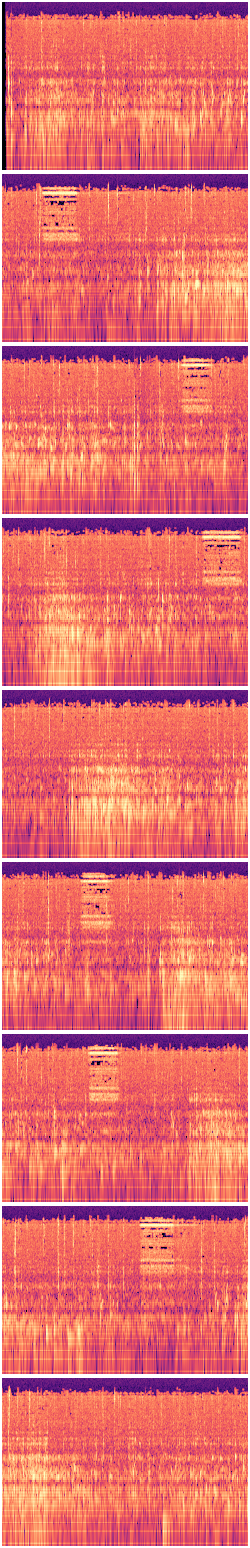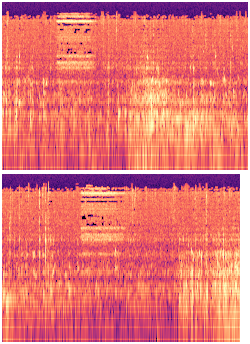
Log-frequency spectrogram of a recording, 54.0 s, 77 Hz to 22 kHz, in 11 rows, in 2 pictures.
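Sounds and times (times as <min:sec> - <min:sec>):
exhaled bubbles rushing: 0:00.1 - 0:05.8, 0:06.9 - 0:19.0, 0:19.6 - 0:50.8, 0:51.7 - 0:53.9
regulator inhale hiss: 0:05.7 - 0:06.6, 0:13.4 - 0:14.2, 0:18.8 - 0:19.7, 0:26.2 - 0:27.0, 0:31.2 - 0:32.0, 0:37.2 - 0:38.3, 0:45.4 - 0:46.3, 0:50.7 - 0:51.8.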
